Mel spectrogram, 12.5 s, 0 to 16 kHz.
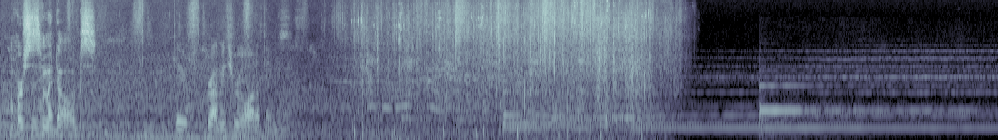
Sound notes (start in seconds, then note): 4.3 event announcer speaking faintly; 6.2 gentle reflective music; 6.2 hooves plodding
